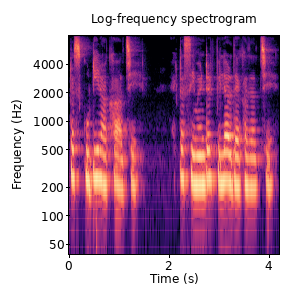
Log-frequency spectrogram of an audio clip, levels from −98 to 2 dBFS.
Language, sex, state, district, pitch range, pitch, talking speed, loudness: Bengali, female, Karnataka, Bangalore, 210-245 Hz, 220 Hz, 115 wpm, -13 LUFS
